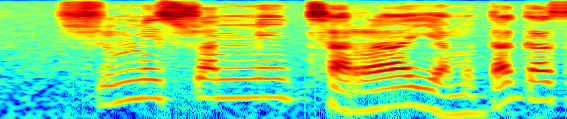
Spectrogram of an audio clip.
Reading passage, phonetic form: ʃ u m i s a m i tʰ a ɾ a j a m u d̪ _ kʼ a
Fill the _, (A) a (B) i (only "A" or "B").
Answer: A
